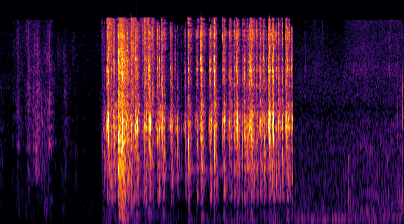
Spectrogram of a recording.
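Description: Fingers type rapidly on a laptop keyboard.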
